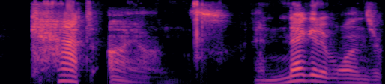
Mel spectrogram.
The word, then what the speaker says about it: cation: complicated now and then positive ones are called cat ions and negative ones are called anions i have heard this particular word pronounced casen especially by those with a french background but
